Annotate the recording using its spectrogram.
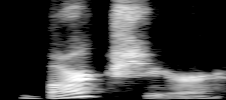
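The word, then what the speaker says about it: Berkshire: great deal of time near barkshire I think that's how they pronounce it in England where there are also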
